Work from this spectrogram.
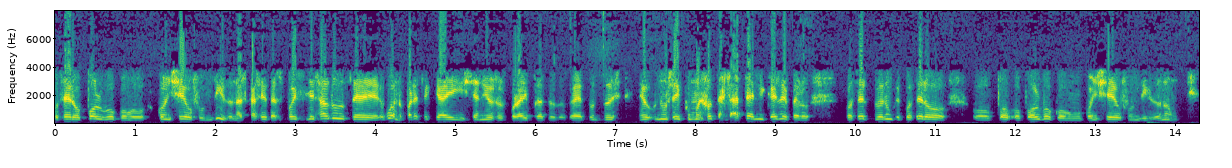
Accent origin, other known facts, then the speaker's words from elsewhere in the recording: Lugo, Galicia, Spain; porque somos de Lugo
